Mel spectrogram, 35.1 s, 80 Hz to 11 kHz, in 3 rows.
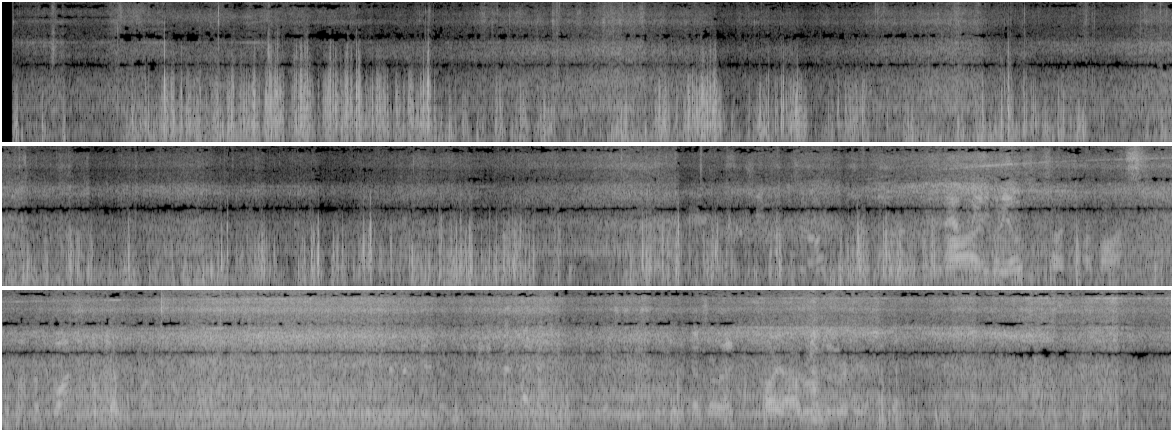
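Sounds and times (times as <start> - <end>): wind buffeting microphone: 0.1 - 35.0.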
